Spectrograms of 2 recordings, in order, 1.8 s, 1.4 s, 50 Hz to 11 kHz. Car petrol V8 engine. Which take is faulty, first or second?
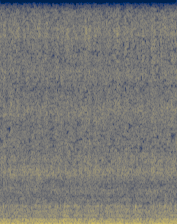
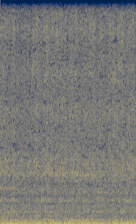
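first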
